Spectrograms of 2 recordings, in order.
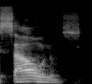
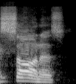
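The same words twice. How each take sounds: First: It has a Finnish-style pronunciation. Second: It has an American English pronunciation. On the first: "they say saunas" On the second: "I say saunas"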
